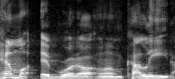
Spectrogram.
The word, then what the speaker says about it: Khalid: I mean, some say Khalid, some say Khalid. – It's Khalid. It's pronounced Khalid.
